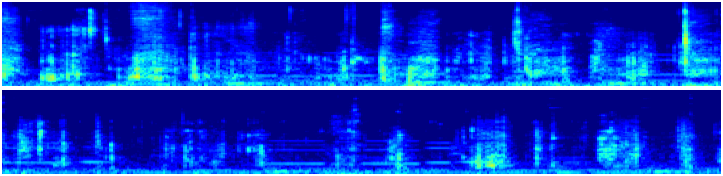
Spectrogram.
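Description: Chewing and biting on a sauce-glazed octopus tentacle: many short mouth clicks, over soft background music.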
